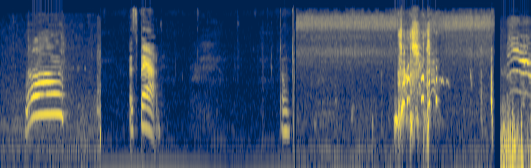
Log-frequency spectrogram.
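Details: Kitten meowing: a clear arched meow near the start, then a quick rising-falling mew, later a noisy scuffle and another short meow at the end, with a steady high hiss in the background.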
